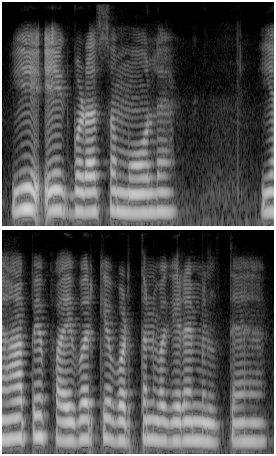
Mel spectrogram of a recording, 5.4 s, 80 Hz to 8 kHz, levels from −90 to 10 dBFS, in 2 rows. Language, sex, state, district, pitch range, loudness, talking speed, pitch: Hindi, female, Uttar Pradesh, Lalitpur, 195-220 Hz, -17 LUFS, 155 wpm, 210 Hz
